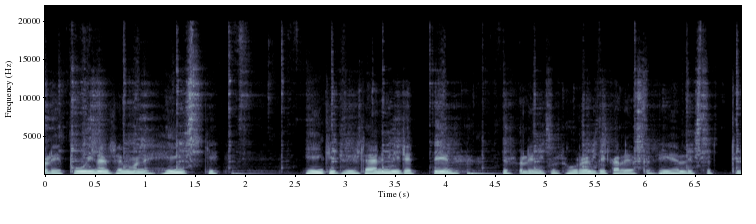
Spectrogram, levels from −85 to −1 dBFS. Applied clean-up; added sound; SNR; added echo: neural mask model RNNoise.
